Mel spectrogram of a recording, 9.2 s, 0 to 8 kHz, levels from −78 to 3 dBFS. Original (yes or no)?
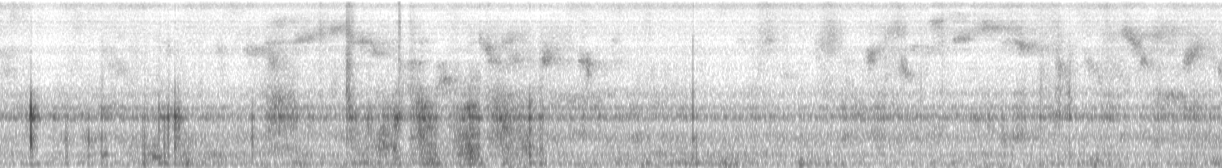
no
